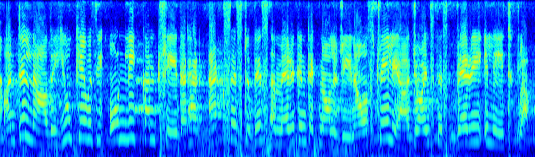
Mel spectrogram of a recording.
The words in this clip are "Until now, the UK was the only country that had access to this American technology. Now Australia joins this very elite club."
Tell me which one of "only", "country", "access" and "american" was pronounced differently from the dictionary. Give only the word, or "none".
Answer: none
